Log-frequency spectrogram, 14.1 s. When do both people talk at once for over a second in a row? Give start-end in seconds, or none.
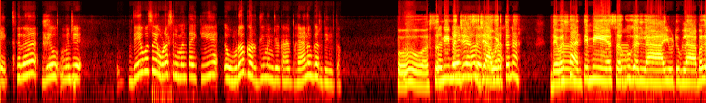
8.7-10.0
